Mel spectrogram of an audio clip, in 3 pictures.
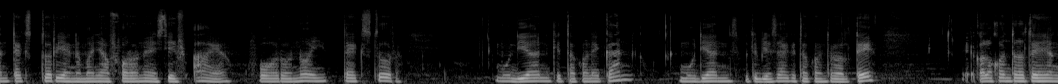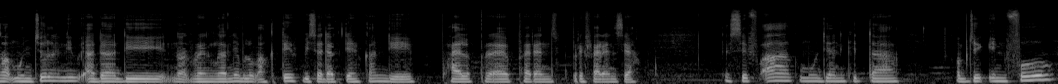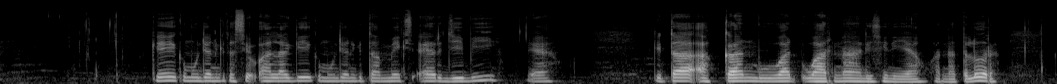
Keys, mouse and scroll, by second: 4.7 click, 6.5 middle click, 7.6 click, 8.9 ctrl+t, 9.3 middle click, 10.3 scroll down 5, 10.5 middle click, 11.4 click, 12.3 click, 13.8 click, 15.0 click, 15.6-16.2 scroll up 2, 16.4 shift+a, 21.3-21.7 scroll up 2, 21.7 click, 22.2 shift+a, 26.3-26.7 scroll up 5, 26.7 middle click, 28.5 click, 29.6 click, 30.3 click.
